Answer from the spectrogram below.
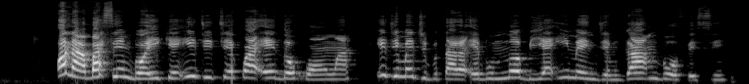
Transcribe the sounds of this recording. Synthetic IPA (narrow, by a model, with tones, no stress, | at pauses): ɔ˦na˨a˨ɡ͡ba˦sɪ˦m̩˦bo˨i˦ke˦i˦d͡ʒi˦t͡ʃe˦kʷa˦e˦do˦kʷɔ˨˦ŋʷa˦ | i˦d͡ʒi˦me˦d͡ʒi˨p̬ʊ˨ta˨ɾa˨ʔe˨bu˨m̩˦no˦bi˨ja˦ʔi˦me˦n̩˨d͡ʒe˨m̩˨ɡa˦m̩˦bo˨fe˨si˦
